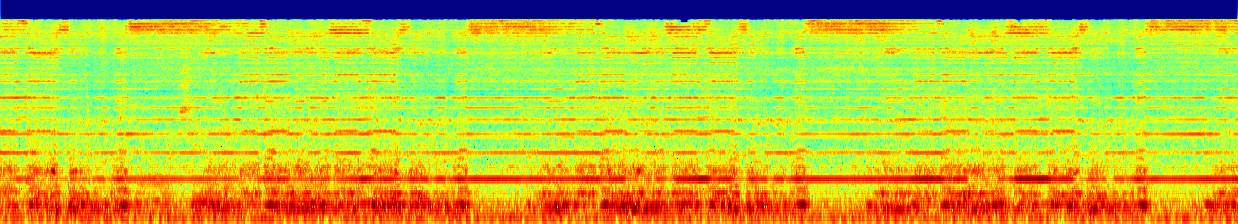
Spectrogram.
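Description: Cerec MC X dental milling unit milling a new tooth from a block. Its spindles give a steady whine, and a rough grinding swells and fades every second or so as the burs work the block, under a hiss of coolant water spray.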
